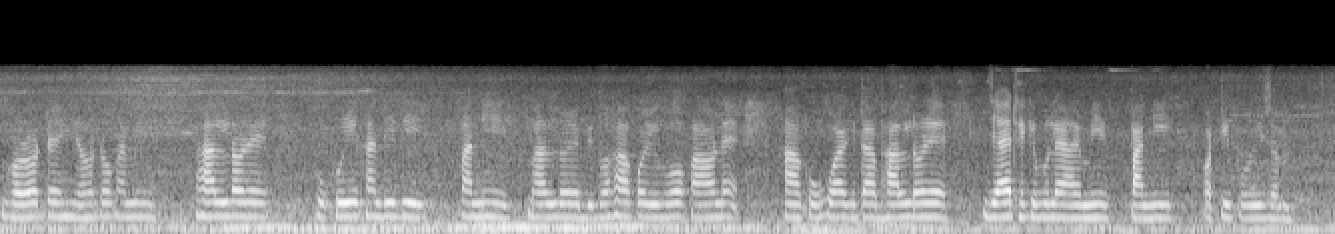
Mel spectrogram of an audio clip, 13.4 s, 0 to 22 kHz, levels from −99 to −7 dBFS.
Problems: constant background noise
